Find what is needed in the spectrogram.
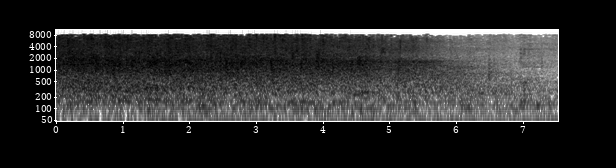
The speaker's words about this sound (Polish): Jeszcze raz gromkie brawa w podziękowaniu za cały program słowno-muzyczny.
